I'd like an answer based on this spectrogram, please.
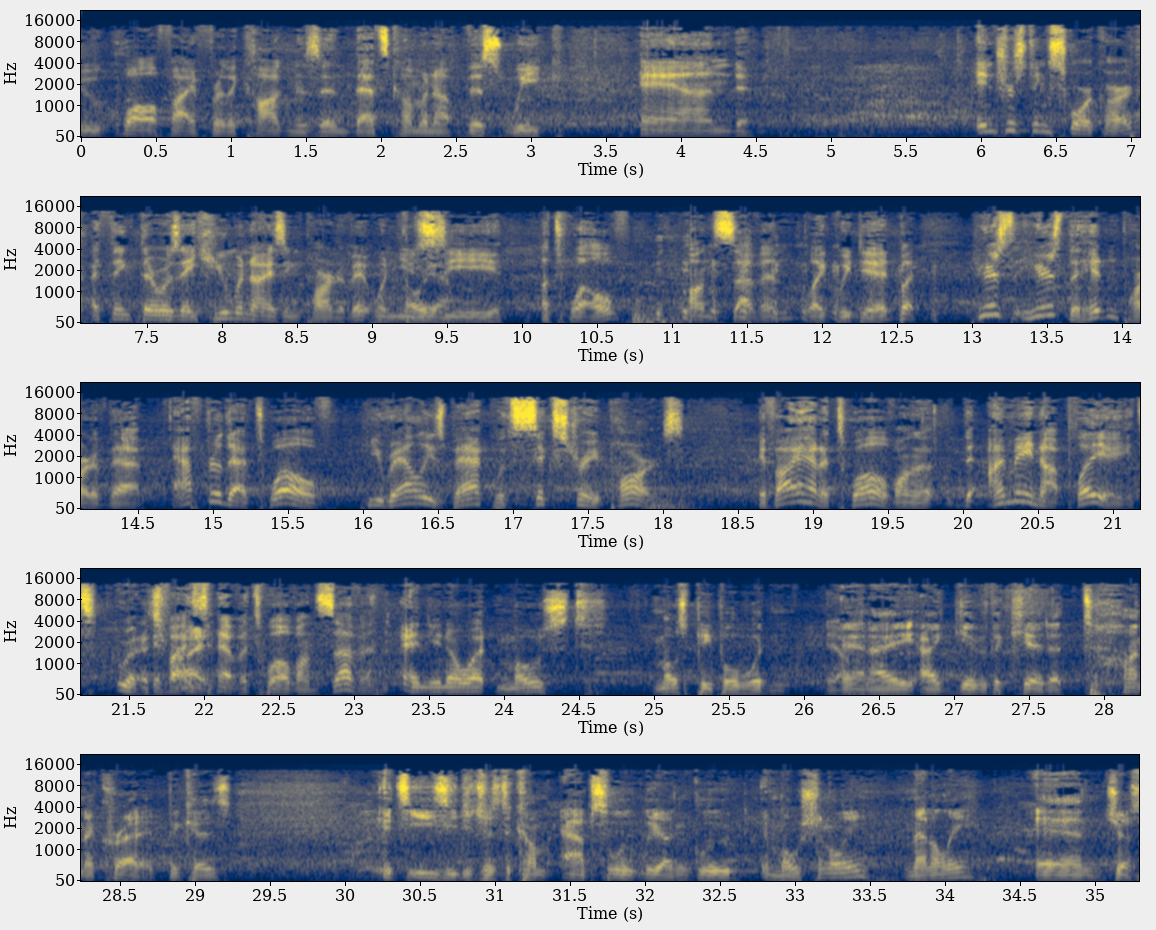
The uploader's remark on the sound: Live in Rosemount, IL, for the Chicago Golf Show.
